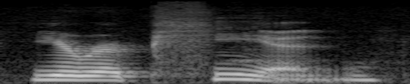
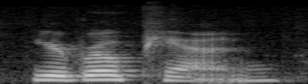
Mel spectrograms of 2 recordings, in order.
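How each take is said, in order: First: The stress is on the third syllable. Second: The stress is not on the third syllable. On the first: The speaker calls it right. "Stress is on the third syllable" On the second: The speaker calls it wrong. "many students pronounce this as European"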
